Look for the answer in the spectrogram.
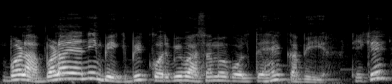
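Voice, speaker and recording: A patient language teacher works through pairs of opposites, repeating each word again and again. The voice sits at a middle pitch. The recording is dull and lo-fi, with faint music underneath. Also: big pitch swings. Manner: slow, repetitive drilling, says "ठीक है" often. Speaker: Arabic teacher. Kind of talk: vocabulary lesson, repeating words.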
